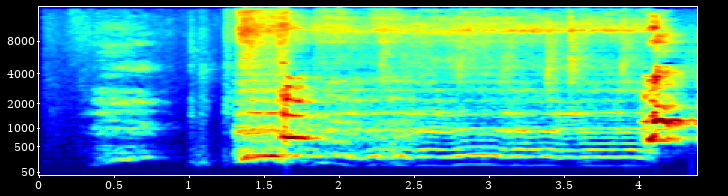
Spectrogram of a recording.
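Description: A man's voice droning a long, low, steady tone through a cardboard paper towel tube, with a short toot about half a second in and the long drone starting a little over a second in.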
